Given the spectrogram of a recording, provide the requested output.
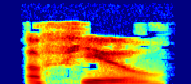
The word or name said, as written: a few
